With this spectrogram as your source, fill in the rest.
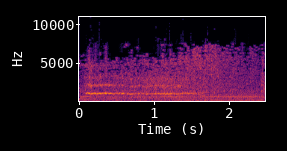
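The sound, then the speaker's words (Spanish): A car doing over 100 km/h skids as it speeds out of a curve on a road, a loud, high tire squeal held over a constant engine roar, the squeal thinning out in the second half. “El vehículo se puso a más de 100 kilómetros por hora y al salir de la curva estuvo a punto de perder el control”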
